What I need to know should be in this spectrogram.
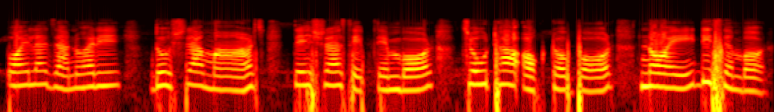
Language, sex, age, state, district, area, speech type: Bengali, female, 30-45, West Bengal, Paschim Medinipur, rural, spontaneous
